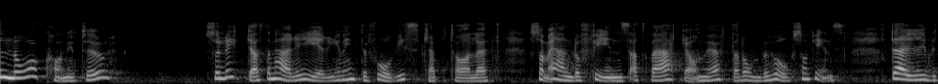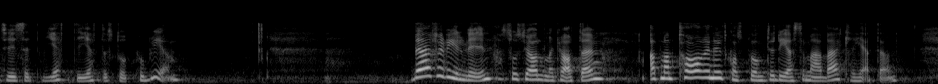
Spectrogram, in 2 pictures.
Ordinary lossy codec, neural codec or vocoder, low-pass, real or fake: none; codec, 16 kHz, 2 kbps, FunCodec, trained on LibriTTS, 25 frames a second; 7.2 kHz; fake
